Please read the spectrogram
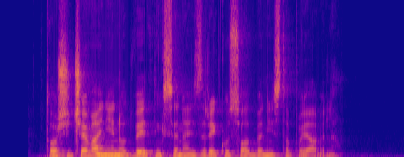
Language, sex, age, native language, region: Slovenian, male, 30-49, Croatian, Savinja region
